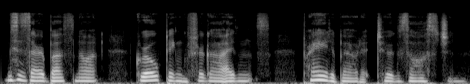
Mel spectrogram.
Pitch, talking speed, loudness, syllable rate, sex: 155 Hz, 125 wpm, -17 LUFS, 4.6 syllables/s, female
